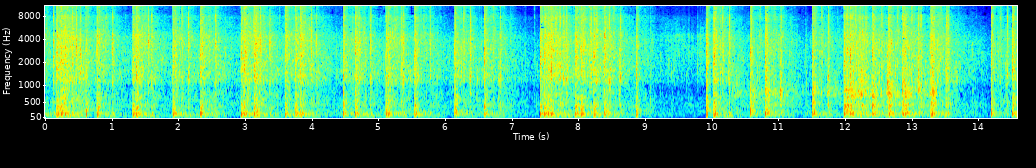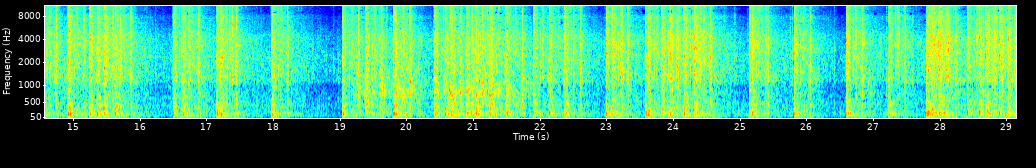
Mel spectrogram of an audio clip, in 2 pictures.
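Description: Fireworks display: a rapid, near-continuous barrage of bangs and crackles from launched shells and firecrackers, with a few brief lulls.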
